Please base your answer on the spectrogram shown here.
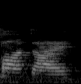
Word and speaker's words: Bondi: And they would say, "Go to Bondi Beach or Bondi Beach, however you pronounce it, Bondi."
